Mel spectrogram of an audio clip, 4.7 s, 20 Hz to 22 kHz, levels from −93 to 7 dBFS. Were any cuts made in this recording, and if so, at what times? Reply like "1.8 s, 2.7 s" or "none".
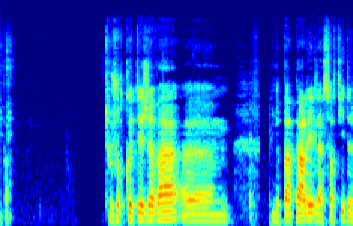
3.4 s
